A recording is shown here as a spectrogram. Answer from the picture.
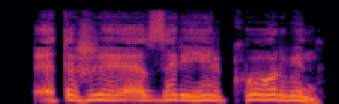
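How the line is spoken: Forced out strained. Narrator (Russian): выдавил из себя один из стражников

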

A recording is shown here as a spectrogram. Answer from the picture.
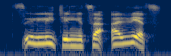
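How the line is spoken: Snorted. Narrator (Russian): фыркнул Квота

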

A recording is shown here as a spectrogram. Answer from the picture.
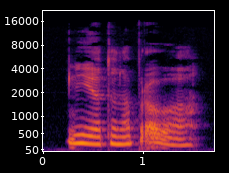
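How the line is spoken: Sigh. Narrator (Russian): вздохнул огнезвезд

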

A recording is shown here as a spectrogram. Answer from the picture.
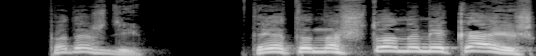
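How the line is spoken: Shouting after someone. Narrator (Russian): крикнул ему вслед Волин

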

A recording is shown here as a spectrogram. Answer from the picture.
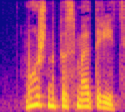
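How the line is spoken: Curious whisper. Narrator (Russian): с любопытством прошептал Гуннар

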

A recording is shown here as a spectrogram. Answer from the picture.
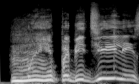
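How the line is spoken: Shouting. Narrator (Russian): закричал он

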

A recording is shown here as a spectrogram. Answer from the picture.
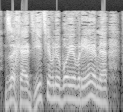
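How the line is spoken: Shouted. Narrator (Russian): крикнула мама Сан

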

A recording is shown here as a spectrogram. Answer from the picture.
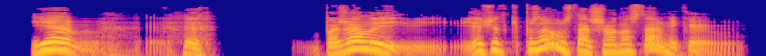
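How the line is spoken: Uncertain speech. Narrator (Russian): неуверенно произнес убийца

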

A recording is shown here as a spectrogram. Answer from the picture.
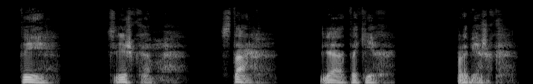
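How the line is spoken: Strained, forced out. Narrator (Russian): выдавил Ваймс

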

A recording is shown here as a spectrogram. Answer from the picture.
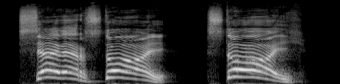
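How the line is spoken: Shouting at top voice. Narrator (Russian): Эрвин закричал во все горло

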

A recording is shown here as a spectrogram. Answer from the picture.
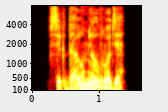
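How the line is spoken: Grumbled. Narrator (Russian): проворчал я

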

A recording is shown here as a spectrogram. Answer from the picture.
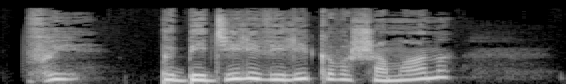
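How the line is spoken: Almost whispering. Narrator (Russian): почти шепотом произнесла Дриада

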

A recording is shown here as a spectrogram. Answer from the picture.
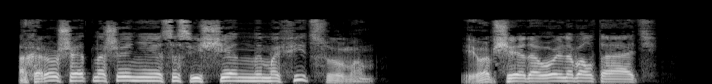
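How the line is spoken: Grumbling. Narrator (Russian): проворчал Чирне

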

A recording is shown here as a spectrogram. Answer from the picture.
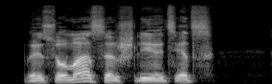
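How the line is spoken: Almost rude question. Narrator (Russian): спросил Сварог почти грубо

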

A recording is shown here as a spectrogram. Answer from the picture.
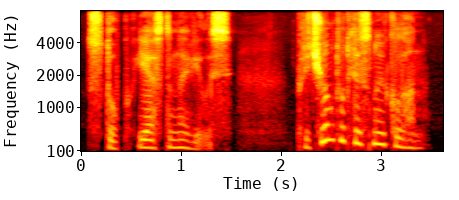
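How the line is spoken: Innocent tone. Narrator (Russian): так невинно произнес

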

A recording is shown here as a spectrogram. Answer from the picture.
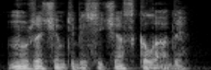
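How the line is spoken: Gentle question. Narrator (Russian): ласково спросила Мара

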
